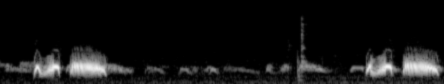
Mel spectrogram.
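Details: Spotted dove, kept as a decoy, gives two loud phrases of a wavering note leading into a sustained coo, separated by several seconds of very soft low murmuring.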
